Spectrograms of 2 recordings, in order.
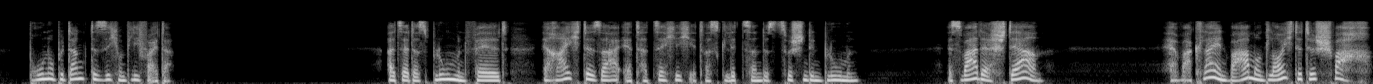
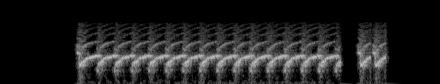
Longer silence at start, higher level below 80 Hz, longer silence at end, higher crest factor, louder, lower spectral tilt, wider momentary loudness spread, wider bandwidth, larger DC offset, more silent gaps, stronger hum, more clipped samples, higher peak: second, 0.3 s vs 0.75 s; first, -42 dBFS vs -62 dBFS; second, 0.05 s vs 0.55 s; about the same, 16 dB vs 12 dB; first, -15 LUFS vs -20 LUFS; first, -4 dB/octave vs -1.5 dB/octave; first, 10 LU vs 4 LU; about the same, 8 kHz vs 7.6 kHz; neither; neither; neither; neither; first, 0 dBFS vs -10 dBFS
